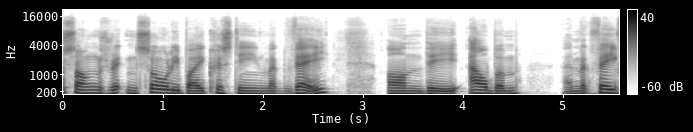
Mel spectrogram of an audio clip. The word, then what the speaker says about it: McVie: weeks ago that is Christine McVie or McVay however you want to pronounce it I think it's MCV actually uh McPhee wrote Songbird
